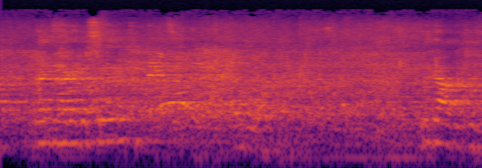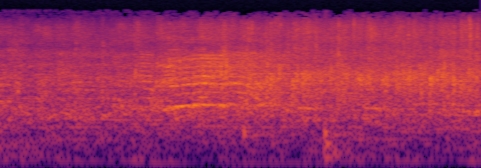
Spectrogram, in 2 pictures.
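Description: A young man speaks with animation through a microphone over loudspeakers in a large echoing hall.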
